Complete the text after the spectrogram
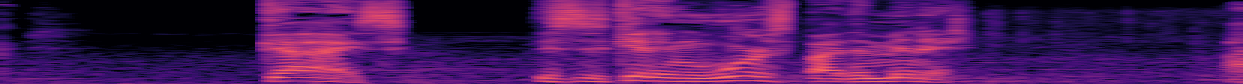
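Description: A man speaks calmly in a deep voice.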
